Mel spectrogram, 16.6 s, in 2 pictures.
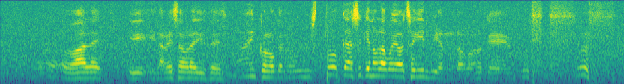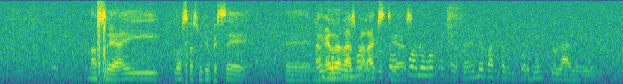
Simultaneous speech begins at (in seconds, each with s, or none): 12.5 s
